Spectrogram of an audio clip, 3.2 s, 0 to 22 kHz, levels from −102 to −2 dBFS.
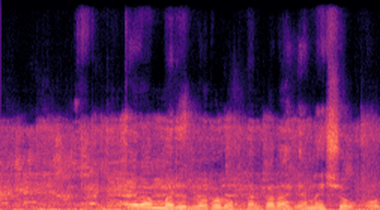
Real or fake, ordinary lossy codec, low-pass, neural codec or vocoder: fake; none; none; vocoder, 44.1 kHz, 128 mel bands, Pupu-Vocoder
